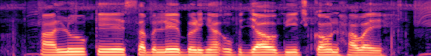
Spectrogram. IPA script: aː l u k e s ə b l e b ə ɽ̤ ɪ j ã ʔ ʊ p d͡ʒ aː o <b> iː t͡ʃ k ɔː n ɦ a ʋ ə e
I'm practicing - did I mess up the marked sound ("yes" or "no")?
no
